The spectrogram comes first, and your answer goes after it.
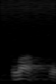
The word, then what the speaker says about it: Gloucester: Gloucester is the correct pronunciation.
